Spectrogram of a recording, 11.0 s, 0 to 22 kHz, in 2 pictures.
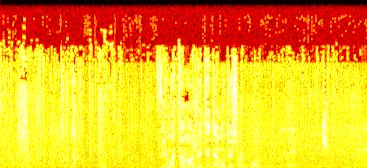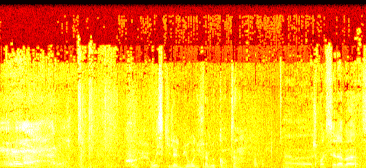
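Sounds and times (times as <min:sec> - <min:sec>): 
water sloshing and lapping around a small boat arriving at another boat: 0:00.0 - 0:10.9
speech: 0:02.4 - 0:05.0, 0:05.6 - 0:06.6, 0:07.7 - 0:10.9.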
